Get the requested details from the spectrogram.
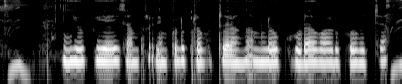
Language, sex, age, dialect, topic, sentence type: Telugu, female, 18-24, Southern, banking, question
